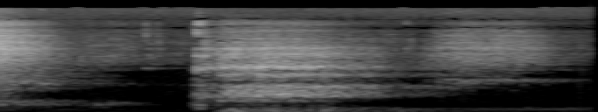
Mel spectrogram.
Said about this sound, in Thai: หายใจแล้วรู้สึกไปพอมันจะเคลิ้มก็หายใจให้แรงขึ้นสองสามที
